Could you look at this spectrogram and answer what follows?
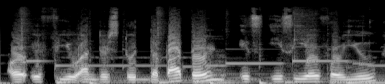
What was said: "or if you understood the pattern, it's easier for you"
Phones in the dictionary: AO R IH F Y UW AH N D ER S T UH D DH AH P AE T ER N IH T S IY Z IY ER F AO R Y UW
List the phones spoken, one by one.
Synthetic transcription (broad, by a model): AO R IH F Y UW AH N D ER S T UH D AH P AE T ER N IH T S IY S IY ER F AO R Y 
